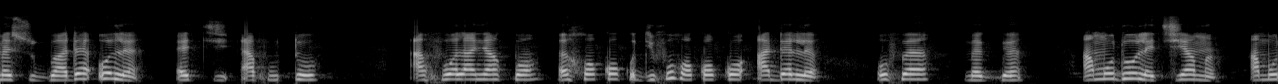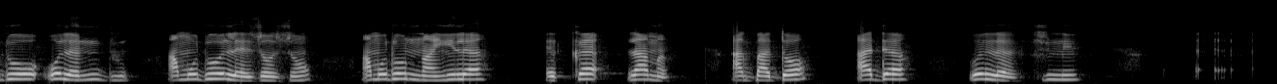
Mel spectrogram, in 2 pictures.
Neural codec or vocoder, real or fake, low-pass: vocoder, 24 kHz, 100 mel bands, Vocos; fake; 9.9 kHz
